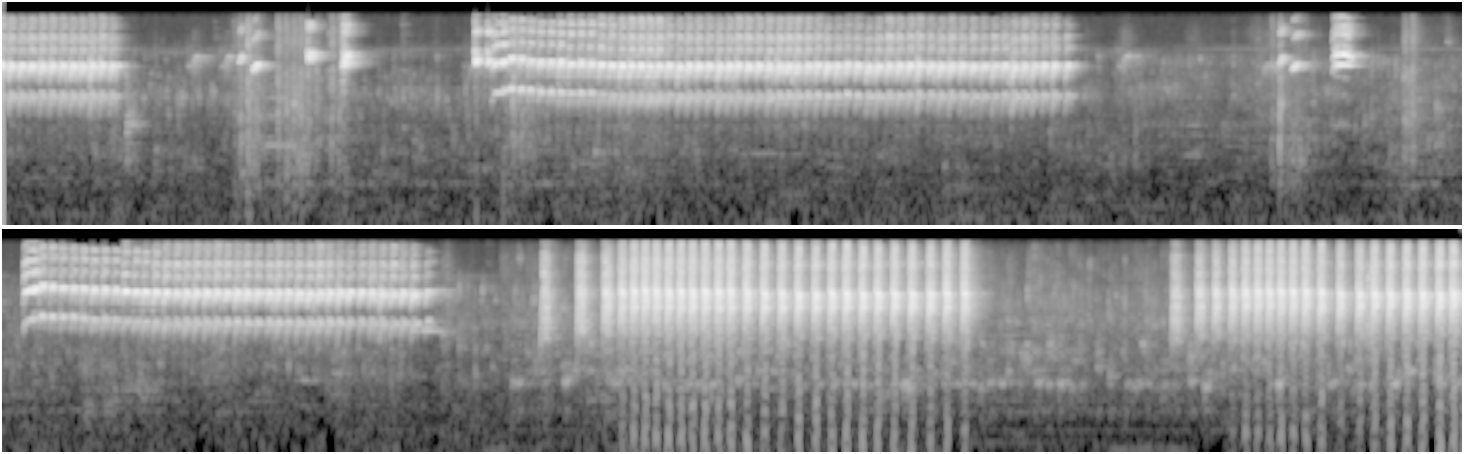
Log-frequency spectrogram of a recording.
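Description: Birds sing loud, harsh, buzzing calls in repeated bursts.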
